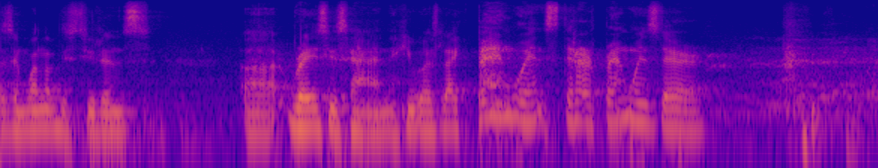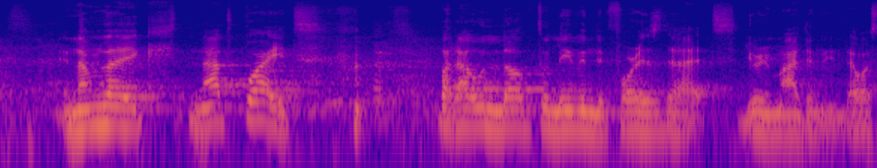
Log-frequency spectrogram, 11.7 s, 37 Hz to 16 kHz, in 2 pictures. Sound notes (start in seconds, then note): 4.8 laughter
